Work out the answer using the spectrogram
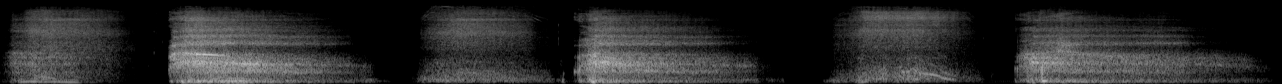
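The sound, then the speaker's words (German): Three slow, deep breaths taken alone in near silence. Each is an audible inhale followed by a longer, sighing exhale, with steady pauses in between. “Atme dreimal tief durch.”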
